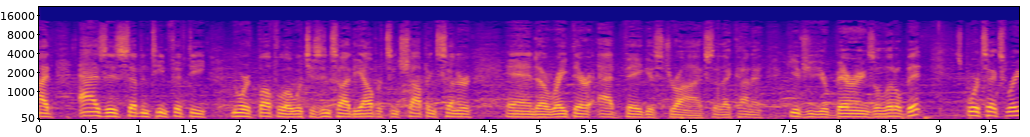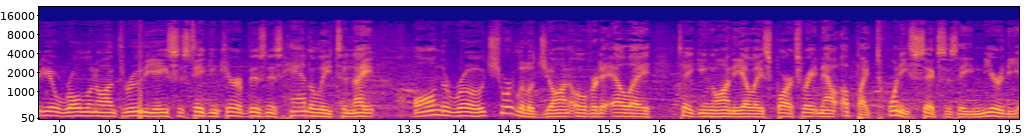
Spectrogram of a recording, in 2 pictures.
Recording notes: "Live" from #SteinersPub in #LasVegas.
